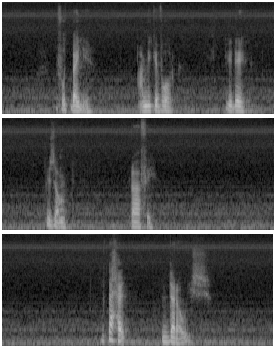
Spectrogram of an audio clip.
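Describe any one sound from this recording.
An elderly woman speaks slowly and calmly into a microphone, with long pauses.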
